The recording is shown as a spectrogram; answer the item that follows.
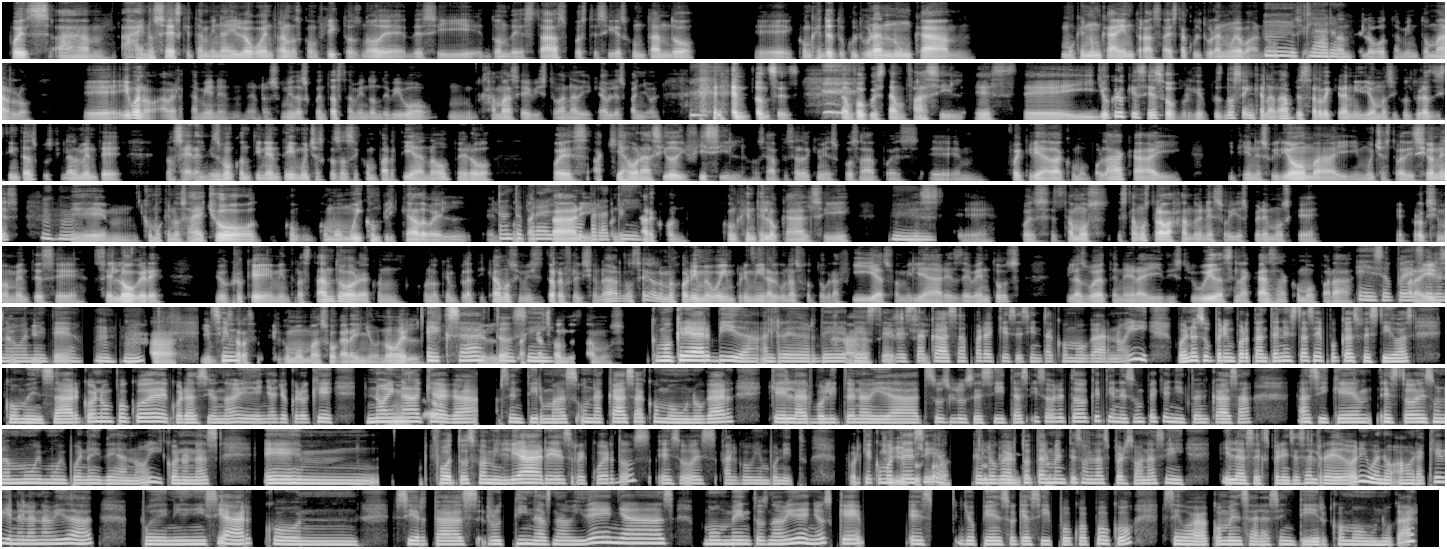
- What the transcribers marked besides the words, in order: chuckle; laugh; other background noise
- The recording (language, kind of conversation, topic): Spanish, advice, ¿Por qué te resulta difícil crear una sensación de hogar en donde vives?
